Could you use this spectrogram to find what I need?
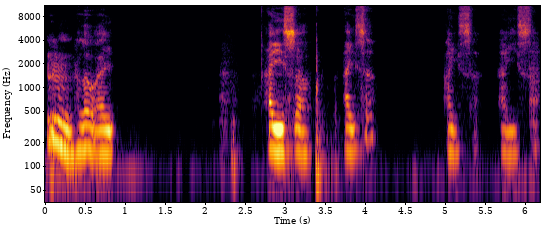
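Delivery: strained, airy, weak, worn-out voice. Apologizing for a voice worn out from yelling: strained, airy lost voice. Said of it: "I'm very sorry for my voice".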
